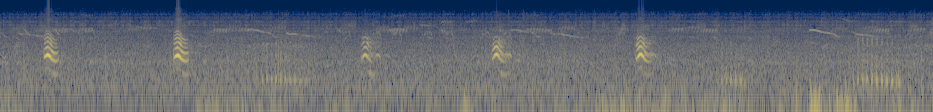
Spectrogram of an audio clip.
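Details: Cheetah barking in Kruger National Park, South Africa: sharp, high chirping barks repeated roughly every two seconds, five in a row, with faint bird calls and soft background noise between them.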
